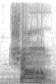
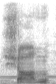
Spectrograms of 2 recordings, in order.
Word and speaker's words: Seam: The name's Sham, pronounced Sham, pronounced Sham, spelled seam.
